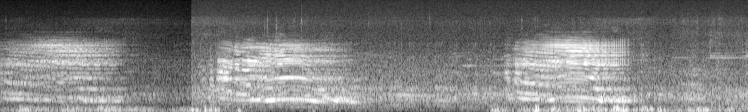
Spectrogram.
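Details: Pyrenean red deer in the breeding season at the end of September, in mountain summer grazing land. Three drawn-out, raspy, harmonic roars about two seconds apart, each swelling and then fading, with faint rumbling noise between them.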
